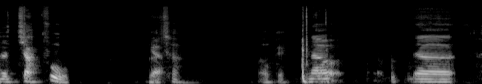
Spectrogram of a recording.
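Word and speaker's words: Kyaukphyu: China Myanmar economic corridor China Myanmar economic order kaifu that's how it's pronounced it's written as kakfu but it's pronounced as chakfu yes sir okay now uh on along this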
